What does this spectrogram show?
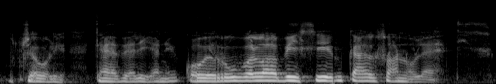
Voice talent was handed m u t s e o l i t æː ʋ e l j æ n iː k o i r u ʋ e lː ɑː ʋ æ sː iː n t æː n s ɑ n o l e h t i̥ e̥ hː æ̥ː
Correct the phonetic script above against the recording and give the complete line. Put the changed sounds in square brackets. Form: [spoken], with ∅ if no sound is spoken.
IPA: m u t s e o l i t æː ʋ e l j æ n iː k o i r [uː] ʋ e lː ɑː ʋ [i] sː iː n t æː n s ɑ n o l [æ] h t i̥ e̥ [sː] æ̥ː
